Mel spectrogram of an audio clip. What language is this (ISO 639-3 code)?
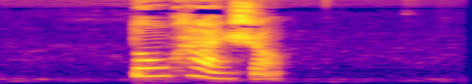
zho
